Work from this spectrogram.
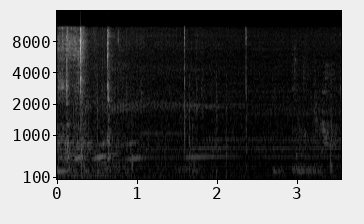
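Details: Sony SL-HF360 Super Beta HiFi Betamax VCR after repair of trace damage, a dry joint and resistors: light, quick clicks and a soft whir as the tape threads and runs smoothly, with no grinding. The loading mechanism works properly.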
